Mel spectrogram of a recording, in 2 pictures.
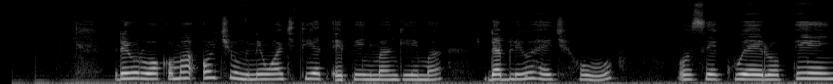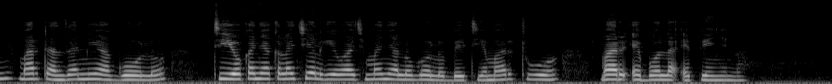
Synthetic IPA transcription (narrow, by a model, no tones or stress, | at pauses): ɾewɾwɔkɔmaʔot͡ʃuŋnɪwat͡ʃt̪jet̪epɪɲmaŋɡɪma | dabluet͡ʃho | osekweɾopɪɲmartanzanɪaɡɔlo | tijokaɲakalat͡ʃɛlɡɪwat͡ʃmaɲalɔɡolobetjemartwo | marɛbɔlaʔepɪɲnɔ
